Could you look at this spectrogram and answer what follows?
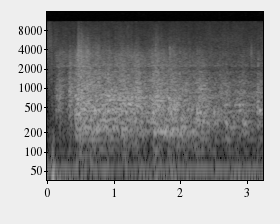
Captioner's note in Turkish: Fonda gök gürültüsü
